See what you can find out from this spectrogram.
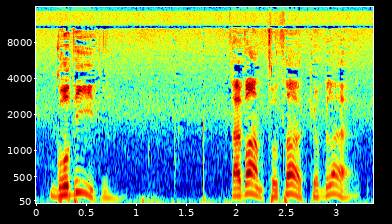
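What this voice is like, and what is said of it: Bela Lugosi vampire impression. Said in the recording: “my Bela Lugosi impersonation”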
